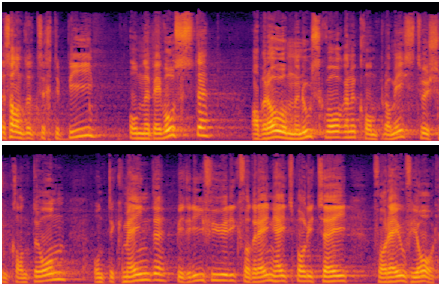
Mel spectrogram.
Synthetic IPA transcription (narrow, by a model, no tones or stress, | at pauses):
əshɑndlətsɪχd̥əb̥iː | ʊmnəbeʋʊstə | ʔɑbəɾoʊʊmnənuːskʋoːɡənəkʰɔmpɾɔmɪst͡sʋʏʃəmkʰɑntoːnʊntd̥əkmɛɪndəb̥ɪdəɾiːfyːəɾikfɔdəɾɛɪnhɛɪt͡spɔlit͡sɛɪ | fɔɾɛlfjɑːɾ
